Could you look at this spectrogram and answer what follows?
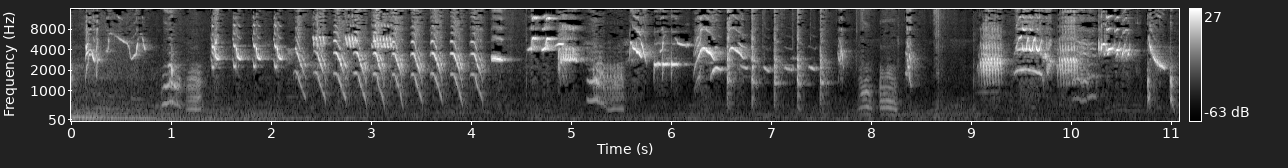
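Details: Javan myna in full varied song, meant to get other mynas to sing along. Long run of squawks, a rapid series of descending whistled slurs, harsh notes and sharp chirps, fairly continuous and loud.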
